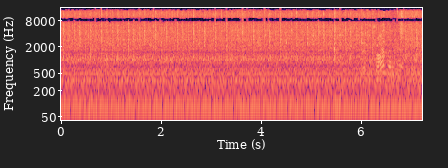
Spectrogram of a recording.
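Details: Mercury 90 hp outboard on a Shetland 535, run out of the water: steady low drone with an uneven, lumpy beat about two pulses a second; bottom cylinder not firing, spark plugs swapped to test.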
